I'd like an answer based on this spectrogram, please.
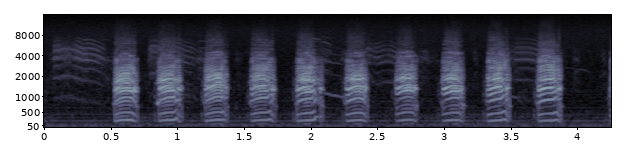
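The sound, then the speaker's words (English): A duck quacks ten times in an even, steady rhythm, each call loud and nasal with short gaps between, with no other sound. “Number three was a duck.”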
